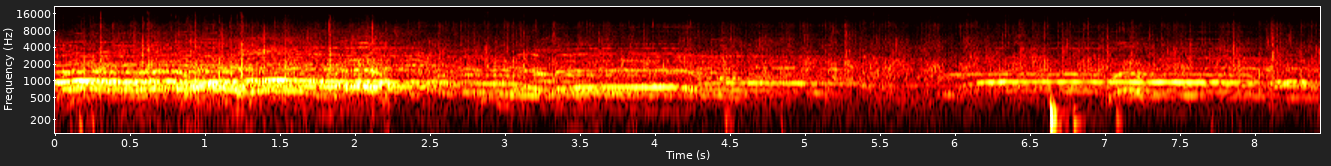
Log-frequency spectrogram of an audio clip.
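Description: An audience applauds steadily for several seconds, a dense, continuous clapping that eases slightly partway through, with scattered cheers and whoops mixed into the crowd noise.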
